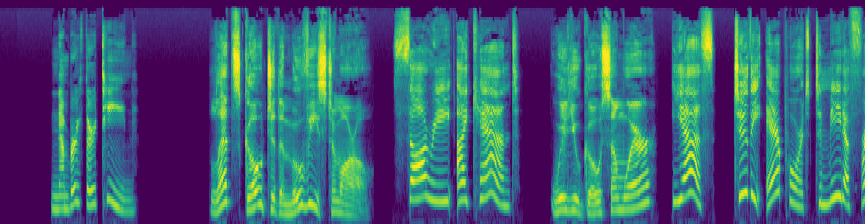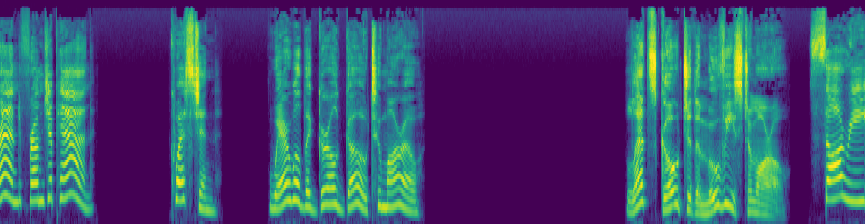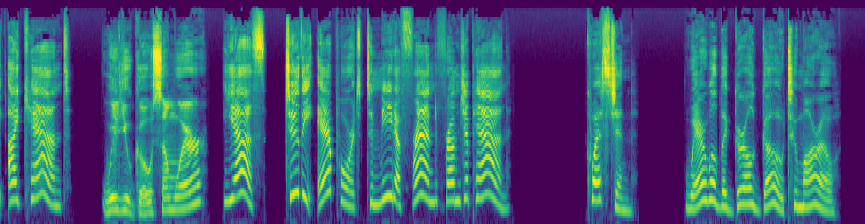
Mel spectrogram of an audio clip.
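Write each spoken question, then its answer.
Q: Where will the girl go tomorrow?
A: To the airport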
